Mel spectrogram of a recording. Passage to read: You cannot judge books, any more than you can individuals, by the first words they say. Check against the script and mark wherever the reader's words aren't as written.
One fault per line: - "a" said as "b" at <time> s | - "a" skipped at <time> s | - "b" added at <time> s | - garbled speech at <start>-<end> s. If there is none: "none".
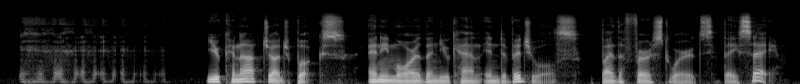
none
